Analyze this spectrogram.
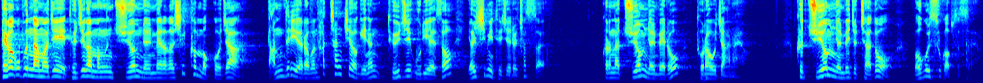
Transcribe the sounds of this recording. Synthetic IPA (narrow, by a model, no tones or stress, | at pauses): pe̞ɡaɡopʰɯnːamʌd͡ʑited͡ʑiɡamʌŋnɯnt͡ɕujʌmjʌɭme̞ɾadoɕʰiɭkʰʌmːʌk̚k͈od͡ʑa̰ | na̰mdɯɾijʌɾʌbɯnhat͡ɕʰaŋt͡ɕʰeʌɡinɯnted͡ʑiʔuɾie̞sʰʌjʌɭɕ͈imited͡ʑiɾɯɭt͡ɕʰʌs͈ʌ̰jo̰ | kɯɾʌnat͡ɕuʌmjʌɭme̞ɾotoɾaod͡ʑia̰na̰jo | kɯt͡ɕujʌmjʌɭme̞d͡ʑot͡ɕʰadomʌɡɯɭs͈uɡaʌp̚s͈ʌs͈ʌ̰jo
